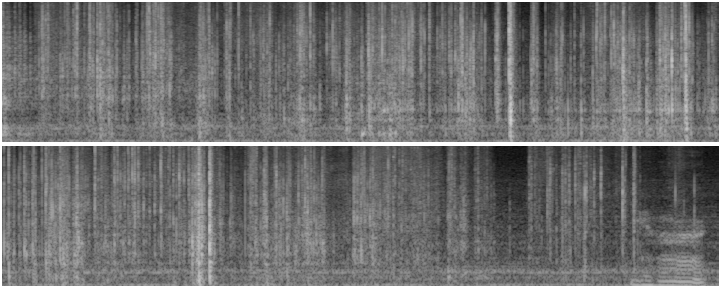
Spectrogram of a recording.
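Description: Thin clear plastic bags around plastic model-kit sprues crinkling and rustling as they are handled and lifted out of the box, with a few sharper clicks about five and nine seconds in.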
